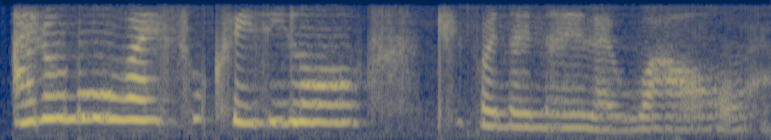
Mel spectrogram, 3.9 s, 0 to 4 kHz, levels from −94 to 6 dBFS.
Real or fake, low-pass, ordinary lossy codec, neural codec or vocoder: fake; 3.6 kHz; none; vocoder, 44.1 kHz, 80 mel bands, Vocos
